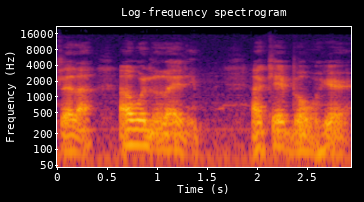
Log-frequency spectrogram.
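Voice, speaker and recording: At a moderate pace, a man speaks with vocal fry. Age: 80s+. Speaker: WWII Navy veteran. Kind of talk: interview answer.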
